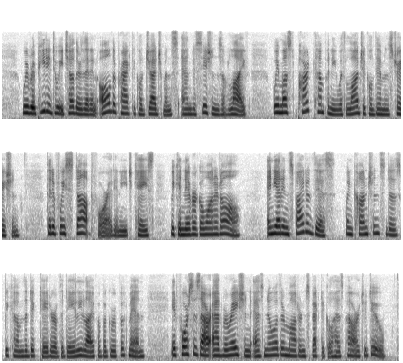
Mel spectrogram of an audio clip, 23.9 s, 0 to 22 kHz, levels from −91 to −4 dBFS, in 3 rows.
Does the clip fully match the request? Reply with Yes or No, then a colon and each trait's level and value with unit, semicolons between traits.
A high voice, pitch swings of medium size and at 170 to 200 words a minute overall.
Yes: high, 195 Hz; average, 3.8 semitones; average, 180 wpm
